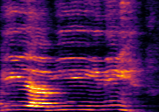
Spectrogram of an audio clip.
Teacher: Kitabahu biyaminih, kata biyaminih, huruf ba-nya dibaca tipis kasrah 1 harokat, huruf ya-nya dibaca tipis fathah 1 harokat. Kemudian huruf mimnya dibaca kasrah 2 harokat karena setelahnya ada huruf ya sukun, huruf nunnya dibaca tipis kasrah 1 harokat, dan di akhir ayat huruf ha-nya dibaca sukun dan dibaca tafkhim atau tebal.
